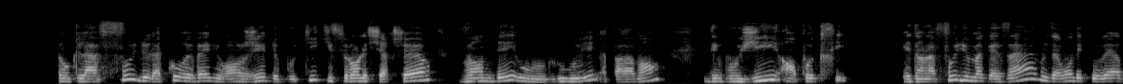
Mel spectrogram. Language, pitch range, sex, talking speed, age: French, 120-155 Hz, male, 170 wpm, 60-79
